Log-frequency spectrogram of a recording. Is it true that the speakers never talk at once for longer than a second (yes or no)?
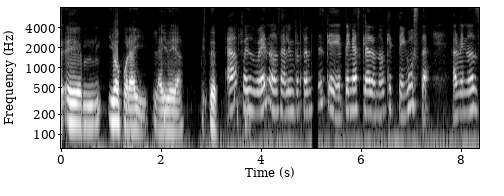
yes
